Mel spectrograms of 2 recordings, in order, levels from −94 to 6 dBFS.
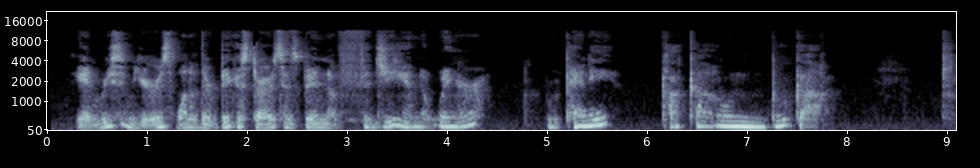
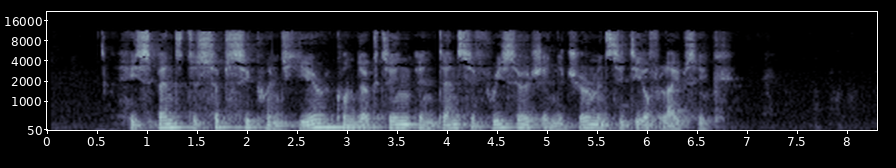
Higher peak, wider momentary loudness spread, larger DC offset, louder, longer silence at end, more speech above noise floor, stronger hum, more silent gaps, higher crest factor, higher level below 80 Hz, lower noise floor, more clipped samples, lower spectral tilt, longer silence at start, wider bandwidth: about the same, -6 dBFS vs -8 dBFS; first, 14 LU vs 9 LU; neither; first, -21 LUFS vs -25 LUFS; second, 0.05 s vs 1.45 s; about the same, 44 dB vs 44 dB; neither; neither; about the same, 16 dB vs 18 dB; about the same, -54 dBFS vs -52 dBFS; second, -64 dBFS vs -70 dBFS; neither; first, -6 dB/octave vs -4 dB/octave; second, 0.3 s vs 0.55 s; about the same, 11.5 kHz vs 11.5 kHz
